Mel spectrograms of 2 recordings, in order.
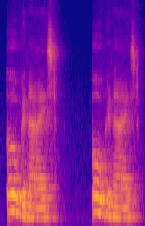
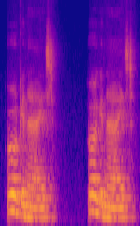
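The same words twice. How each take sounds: No difference in how they are said.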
